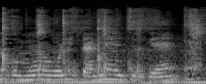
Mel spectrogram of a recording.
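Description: A perforated steel ladle scrapes and clinks against the inside of an aluminium kadai as dry rice grains are stirred in it, in a run of short, uneven strokes.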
